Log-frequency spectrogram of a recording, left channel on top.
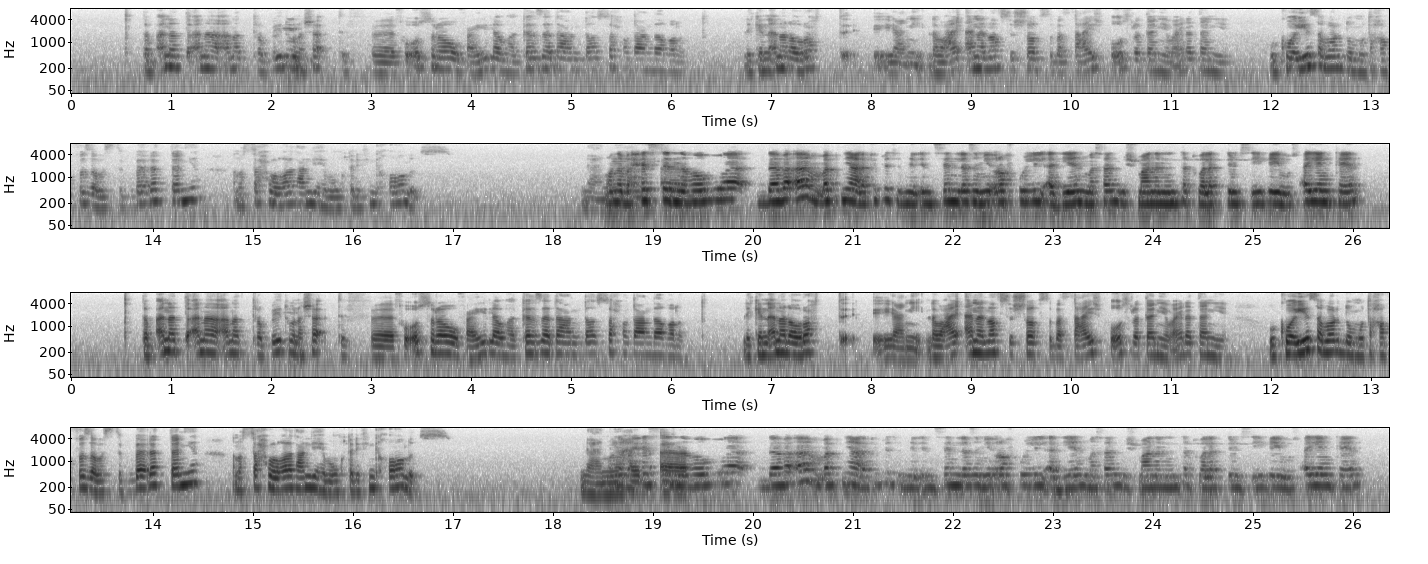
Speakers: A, on the right; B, on the left.
A: طب انا ت- انا انا اتربيت
B: أمم.
A: ونشأت في في اسرة وفي عيلة وهكذا ده عندها الصح وده عندها غلط لكن انا لو رحت يعني لو عاي... انا نفس الشخص بس عايش في اسرة تانية وعيلة تانية وكويسة برضو متحفظة بس في بلد تانية انا الصح والغلط عندي هيبقوا مختلفين خالص يعني
B: وانا بحس
A: هيبقى
B: ان هو ده بقى مبني على فكره ان الانسان لازم يقرا في كل الاديان مثلا مش معنى ان انت اتولدت مسيحي مس ايا كان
